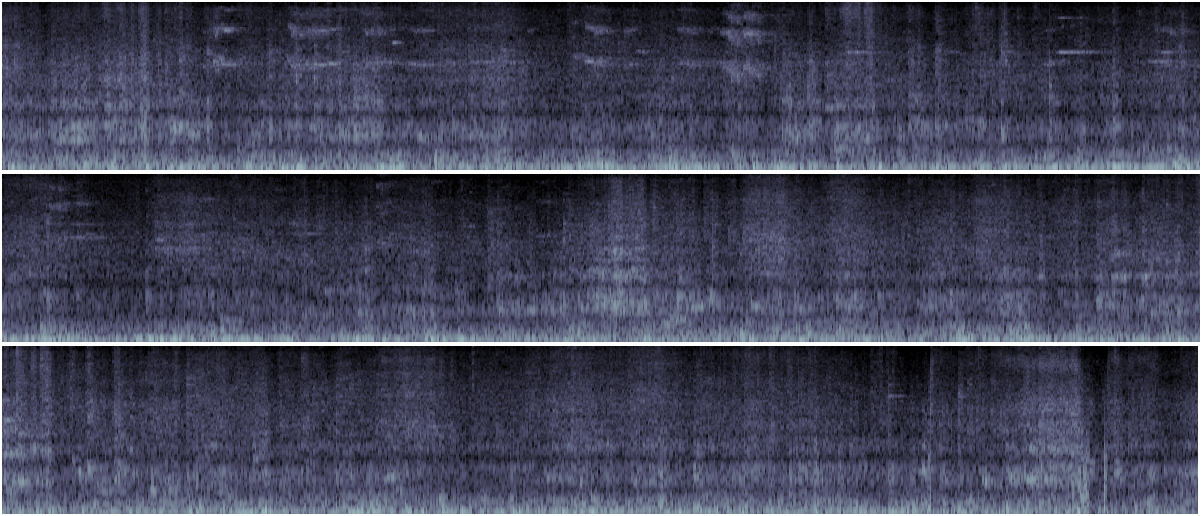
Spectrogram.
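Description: Freight train of open-top hopper cars rolling past close by: a steady rumble of steel wheels on rail with frequent clicks of the wheels over rail joints, and a few faint high wheel squeals.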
